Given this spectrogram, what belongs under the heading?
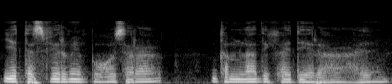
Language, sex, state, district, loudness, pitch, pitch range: Hindi, male, Arunachal Pradesh, Papum Pare, -17 LUFS, 120 Hz, 110-125 Hz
